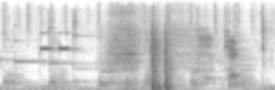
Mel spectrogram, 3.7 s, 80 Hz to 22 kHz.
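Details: Short electronic beeps over music and rustling: a 17-year-old with type 1 diabetes for about six years confirms an insulin bolus (3.4 units suggested for 25 g carbs, glucose 139) on an insulin pump PDM.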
